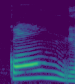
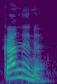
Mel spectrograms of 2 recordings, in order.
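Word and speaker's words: Cannes: 이렇게 비음인데 뒤에 자음이 다시 N이나 또 M 들어갈 있을 경우에는 M이 이렇게 하나 더 생기고 이렇게 될 경우에는 비음으로 발음하지 않습니다. 그래서 그대로 그냥 구강 모음이 돼요. 그래서 껑이 아니라 깐이가 됩니다.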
